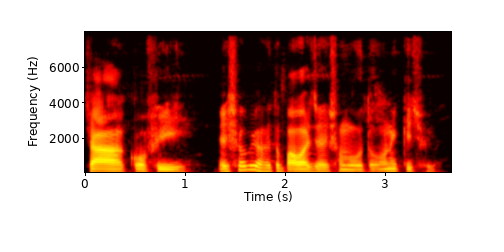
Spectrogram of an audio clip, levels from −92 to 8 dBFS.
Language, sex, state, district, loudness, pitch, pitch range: Bengali, male, West Bengal, Jalpaiguri, -22 LUFS, 130 Hz, 125-140 Hz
